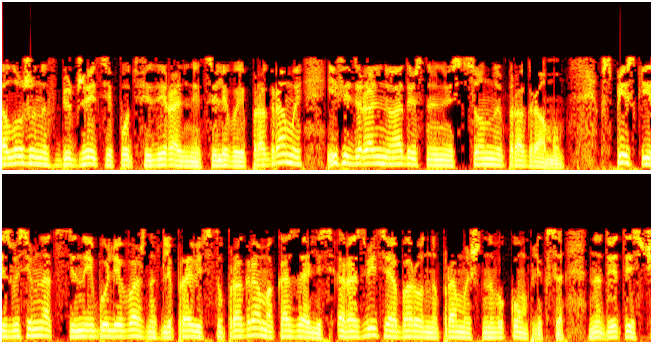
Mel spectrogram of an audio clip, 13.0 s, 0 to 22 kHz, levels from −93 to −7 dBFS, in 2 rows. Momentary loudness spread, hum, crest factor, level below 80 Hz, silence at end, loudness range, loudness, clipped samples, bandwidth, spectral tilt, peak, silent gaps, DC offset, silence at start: 4 LU; none; 14 dB; -36 dBFS; 0 s; 1 LU; -14 LUFS; under 0.1%; 6 kHz; -5 dB/octave; 0 dBFS; none; under 0.1%; 0 s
